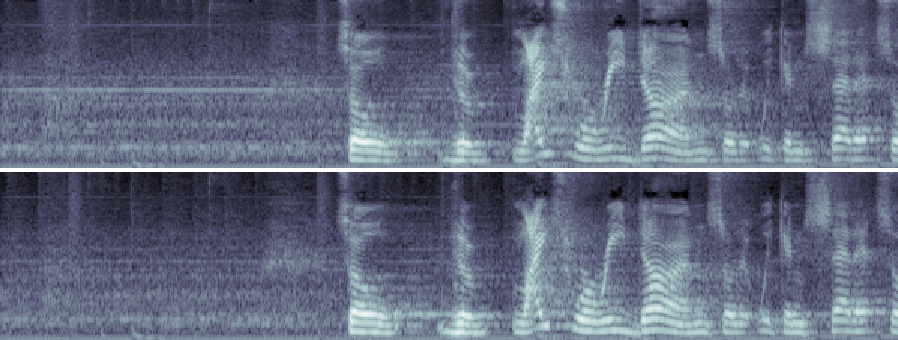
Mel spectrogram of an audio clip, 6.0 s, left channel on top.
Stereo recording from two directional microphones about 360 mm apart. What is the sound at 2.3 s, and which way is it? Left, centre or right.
A man's voice, centre.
